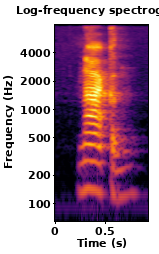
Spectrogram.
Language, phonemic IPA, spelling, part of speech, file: Dutch, /ˈnaːkə(n)/, naken, verb, Nl-naken.ogg
- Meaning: to draw near, to approach, to be imminent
